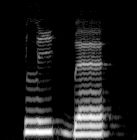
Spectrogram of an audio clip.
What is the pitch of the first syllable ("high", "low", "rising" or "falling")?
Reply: high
